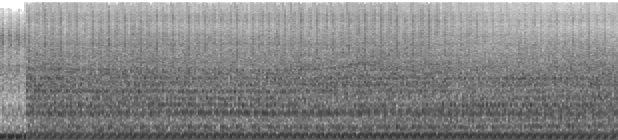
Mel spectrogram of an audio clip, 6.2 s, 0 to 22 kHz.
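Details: 2007 Ram 2500 4x4 dually diesel just fitted with Flux 103% over injectors, Hamilton valve springs and Smeding pushrods, fluids topped off and warming up after start: catches at once, steady even idle clatter with no miss or knock; normal warm-up idle.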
